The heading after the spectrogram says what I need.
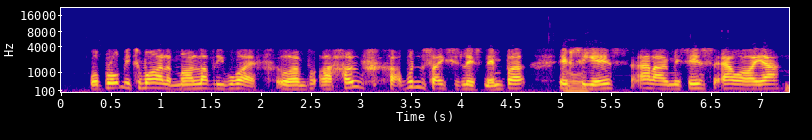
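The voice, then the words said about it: London accent. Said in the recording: “How a lovely accent ... You haven't lost the accent ... I'm originally from London ... London Battersea”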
